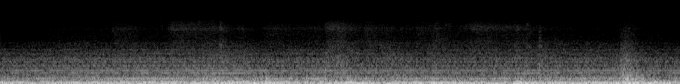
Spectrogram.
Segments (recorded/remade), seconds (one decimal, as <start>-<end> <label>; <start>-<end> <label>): 0.0-2.4 recorded; 2.4-4.3 remade; 4.3-4.9 recorded; 4.9-6.8 remade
